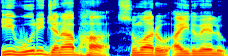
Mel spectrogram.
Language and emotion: Telugu, neutral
